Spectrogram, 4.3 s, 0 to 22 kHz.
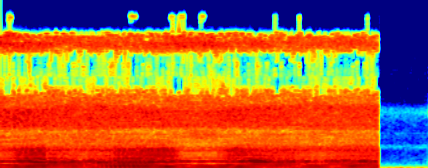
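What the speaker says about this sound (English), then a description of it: "we're going to get the DA out with some 320 and we're going to sand it smooth" A random orbital sander with 320-grit paper hums and buzzes steadily up close on textured plastic, its droning tone wavering slightly as it works, then cuts off abruptly to silence.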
